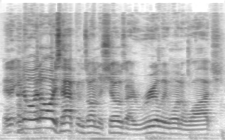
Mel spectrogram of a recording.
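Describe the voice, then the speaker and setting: A man's voice: on the high side, big pitch swings, brisk, a bit bright, a little hiss or hum. A man from the United States hosting a live stream in rambling, casual chat, chuckling as he goes.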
